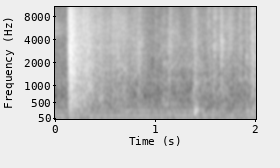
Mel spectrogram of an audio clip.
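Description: A short rustle of packaged stationery being handled as one item is set down and another is taken from the shipping box, then quiet with a steady low hum and one small click near the end.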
